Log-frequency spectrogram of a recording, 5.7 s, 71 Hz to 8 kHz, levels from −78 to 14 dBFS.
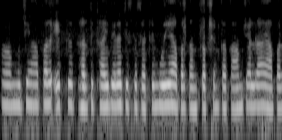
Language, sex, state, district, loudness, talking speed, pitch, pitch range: Hindi, female, Uttar Pradesh, Varanasi, -17 LUFS, 265 wpm, 225 Hz, 215-230 Hz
